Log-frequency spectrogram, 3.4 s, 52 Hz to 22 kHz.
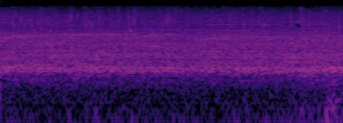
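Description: Dense, steady roar of a basketball arena crowd at an NIT Round of 16 game between Washington and Colorado, cheering and applauding continuously throughout with no breaks.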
